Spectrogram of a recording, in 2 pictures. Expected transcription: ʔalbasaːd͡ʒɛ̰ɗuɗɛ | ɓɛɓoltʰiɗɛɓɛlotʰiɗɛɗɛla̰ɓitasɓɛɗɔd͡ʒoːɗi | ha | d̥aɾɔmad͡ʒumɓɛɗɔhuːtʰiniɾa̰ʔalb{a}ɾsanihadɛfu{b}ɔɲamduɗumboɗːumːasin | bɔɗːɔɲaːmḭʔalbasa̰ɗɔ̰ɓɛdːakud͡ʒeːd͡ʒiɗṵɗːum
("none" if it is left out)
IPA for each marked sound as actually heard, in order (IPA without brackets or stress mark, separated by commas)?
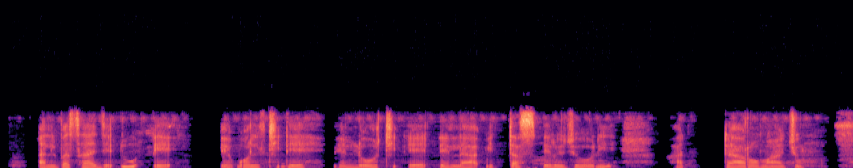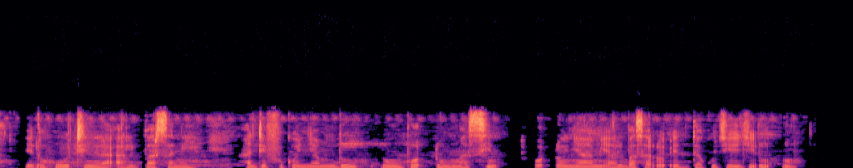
a, ɡ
